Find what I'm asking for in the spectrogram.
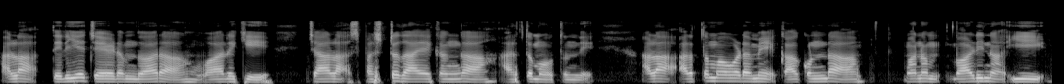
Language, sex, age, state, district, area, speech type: Telugu, male, 18-30, Andhra Pradesh, Chittoor, rural, spontaneous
